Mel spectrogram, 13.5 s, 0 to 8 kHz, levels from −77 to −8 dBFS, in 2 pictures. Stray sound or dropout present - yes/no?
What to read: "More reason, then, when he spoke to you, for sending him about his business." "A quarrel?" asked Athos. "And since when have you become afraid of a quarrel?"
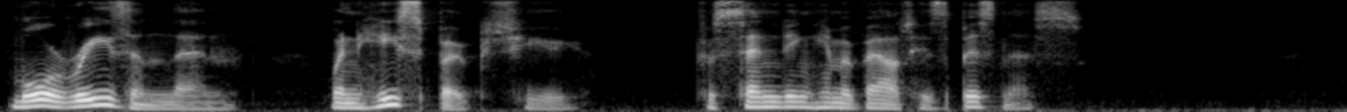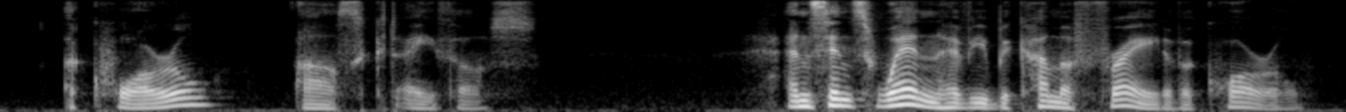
no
